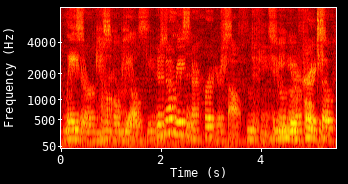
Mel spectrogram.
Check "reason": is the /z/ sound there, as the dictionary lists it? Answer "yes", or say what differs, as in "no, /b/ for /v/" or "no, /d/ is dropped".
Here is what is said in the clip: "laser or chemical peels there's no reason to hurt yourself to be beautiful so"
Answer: yes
